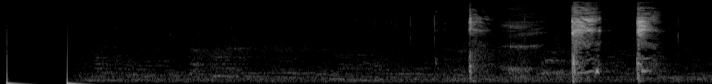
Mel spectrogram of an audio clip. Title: Coughing at ER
